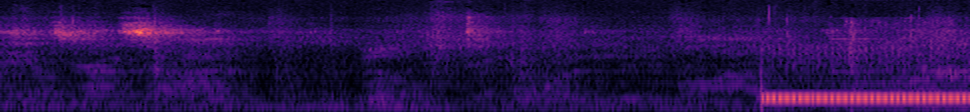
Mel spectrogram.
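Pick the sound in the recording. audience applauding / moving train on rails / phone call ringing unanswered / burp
phone call ringing unanswered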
